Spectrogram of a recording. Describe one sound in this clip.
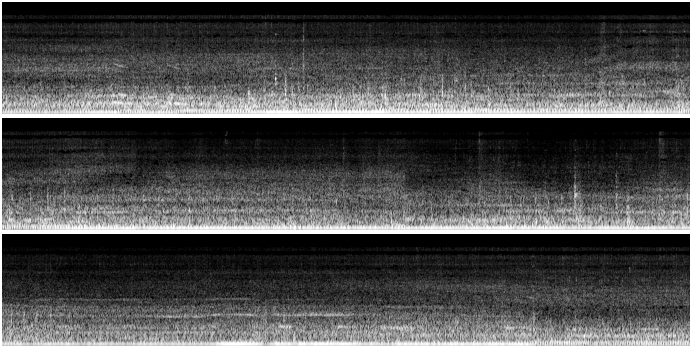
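Bulldozer tracks clank and squeak as they crawl over dirt.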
